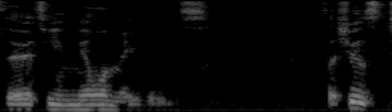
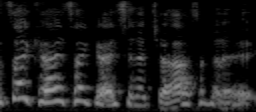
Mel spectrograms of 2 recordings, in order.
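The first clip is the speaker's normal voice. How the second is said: calming her; 13 semitones higher, faster than usual. Retold or imitated. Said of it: "I said".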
